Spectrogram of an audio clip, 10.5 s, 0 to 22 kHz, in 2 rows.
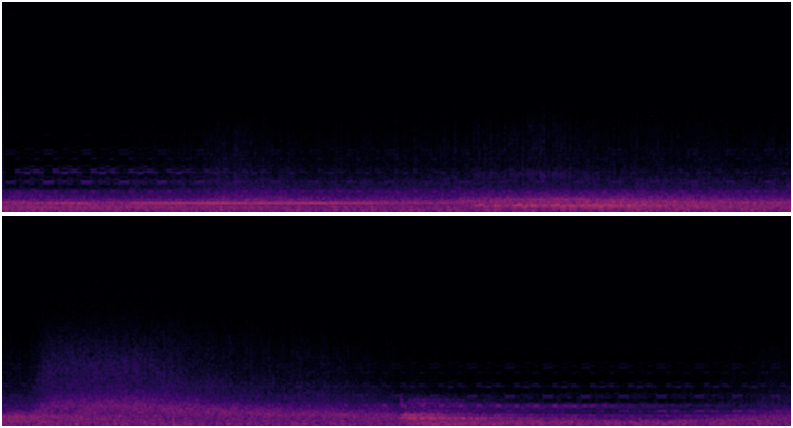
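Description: Live electronic music from 1970s analogue synthesizers: a dense, noisy drone with a steady high tone held in the first few seconds. A hissing noise swell cuts in about five and a half seconds in and fades away by about eight seconds.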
